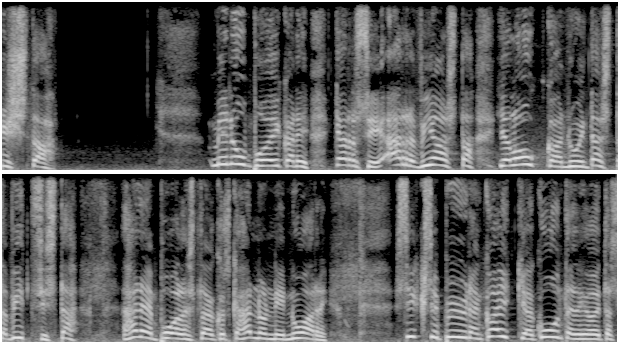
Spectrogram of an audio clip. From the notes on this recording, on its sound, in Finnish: Mikä olisikaan parempi tapa kuluttaa tappavan tylsä automatka kuin nauhoittaa yksi jakso podcastia?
